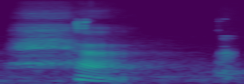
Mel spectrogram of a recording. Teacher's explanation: huruf ha ini juga adalah huruf yang huruf hamas, banyak suara, banyaknya aliran udara. Ya, ha. Ya, ini juga sifatnya syiddah, banyak hamas ya.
